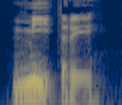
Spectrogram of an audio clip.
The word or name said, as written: Mitri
